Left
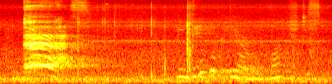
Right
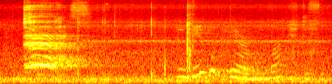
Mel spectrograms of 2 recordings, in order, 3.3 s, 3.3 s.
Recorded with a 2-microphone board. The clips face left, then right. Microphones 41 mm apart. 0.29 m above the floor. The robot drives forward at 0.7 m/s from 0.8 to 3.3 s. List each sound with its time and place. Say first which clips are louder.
0.1 s a shout: left 3 dB; 20° left (ahead or behind), 1.0 m
1.8 s a woman speaking: right 2 dB; 25° right (ahead or behind), 1.0 m; by 3.2 s 20° right (ahead or behind), 1.1 m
